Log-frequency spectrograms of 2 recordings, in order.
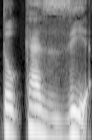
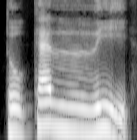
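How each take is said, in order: First: The middle consonant is a buzzing 'z' sound. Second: The middle consonant is a soft 'th' sound. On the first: The speaker calls it wrong. "bukan tukazzi" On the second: The speaker calls it right. "kita perbaiki pengucapan huruf zal"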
